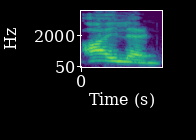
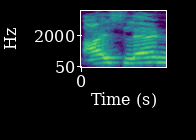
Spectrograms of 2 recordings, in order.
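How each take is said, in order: First: The word is said without an s sound. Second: The word is said with an s sound. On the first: The speaker calls it right. "बल्कि हम क्या पढ़ेंगे भैया, आइलैंड" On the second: The speaker calls it wrong. "आइसलैंड नहीं पढ़ा जाएगा"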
